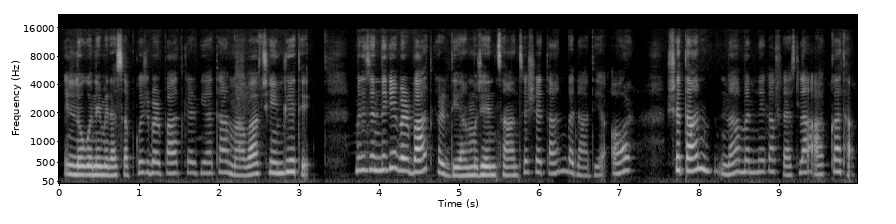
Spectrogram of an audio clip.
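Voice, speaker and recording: A woman's voice: on the high side, mellow, close to an everyday voice. A woman voicing a grown mafia leader who pleads emotionally with his wife, in an audio novel reading. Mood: pleading.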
